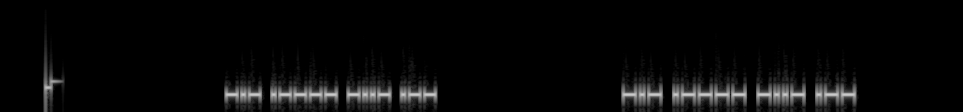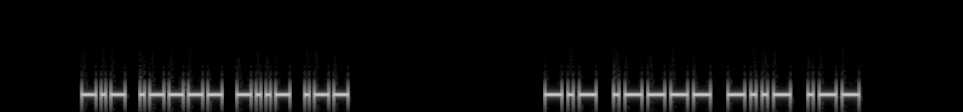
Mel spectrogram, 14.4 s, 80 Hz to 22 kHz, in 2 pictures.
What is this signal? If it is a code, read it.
Morse code, heard as a keyed tone, about 36 wpm, 700 Hz. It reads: K1XW K1XW K1XW K1XW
